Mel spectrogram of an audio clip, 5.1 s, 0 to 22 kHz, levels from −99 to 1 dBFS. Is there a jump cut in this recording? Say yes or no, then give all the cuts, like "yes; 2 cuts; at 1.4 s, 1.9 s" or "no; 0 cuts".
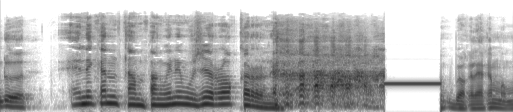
yes; 1 cut; at 4.0 s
